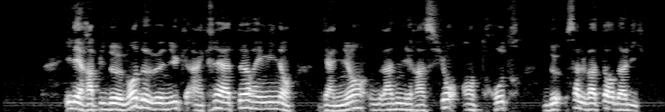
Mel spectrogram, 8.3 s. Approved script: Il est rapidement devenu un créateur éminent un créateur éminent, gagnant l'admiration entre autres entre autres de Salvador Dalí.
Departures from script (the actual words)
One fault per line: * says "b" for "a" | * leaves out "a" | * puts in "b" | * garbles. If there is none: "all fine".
* leaves out "un créateur éminent"
* leaves out "entre autres"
